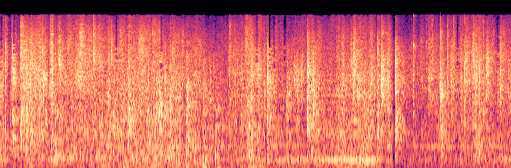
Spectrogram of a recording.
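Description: Rear-loader garbage truck's hydraulic packer blade compacting a bulky upholstered item in the hopper: dense cracking and crunching as it is crushed, over a steady hum that swells about three seconds in.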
